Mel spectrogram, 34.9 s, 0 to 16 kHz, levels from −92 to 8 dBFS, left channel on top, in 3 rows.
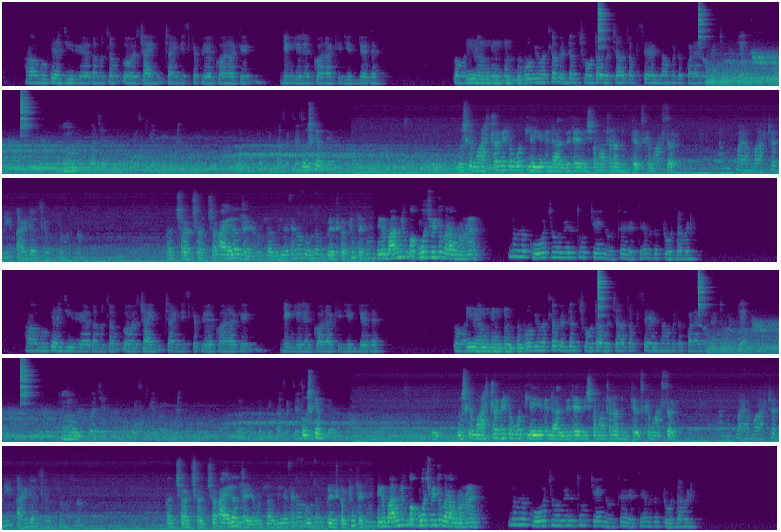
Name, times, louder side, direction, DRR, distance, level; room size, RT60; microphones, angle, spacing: voice 1, 0.3-3.9 4.2-5.6 6.8-7.3 7.8-11.2 12.6-14.4 15.2-17.0 22.4-24.5 27.7-28.2 28.7-29.7 30.9-33.7, left 1 dB, 10° left, 2 dB, 0.5 m, -40 dB
voice 2, 6.9-7.9 12.5-12.8 16.1-16.5 18.1-21.8 25.8-30.4, right 3 dB, 80° right, 2 dB, 0.9 m, -28 dB
sound 1, 8.5-13.5, right 3 dB, 40° right, 0.9 m, -39 dB
sound 2, 10.5-19.1, left 5 dB, 80° left, 0.4 m, -37 dB
sound 3, 16.9-28.9, equal, 15° right, 1.4 m, -42 dB
3.1 x 2.9 x 2.4 m, 0.32 s
head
